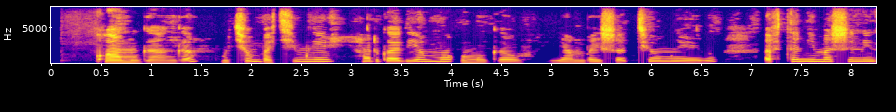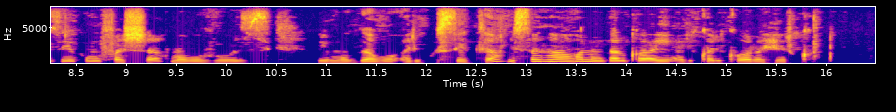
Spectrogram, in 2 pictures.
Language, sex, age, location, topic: Kinyarwanda, female, 18-24, Kigali, health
